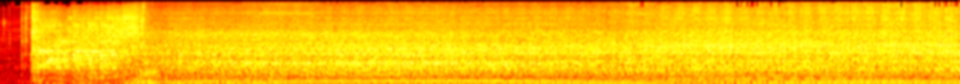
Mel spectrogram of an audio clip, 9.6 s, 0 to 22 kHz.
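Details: 2005 common-rail Cummins diesel in a 2008 Ford F-350 dually, no belt fitted, warming toward 180°F oil temp for a head stud retorque: brief crank, quick catch, then steady even clatter settling into a smooth idle; healthy start.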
